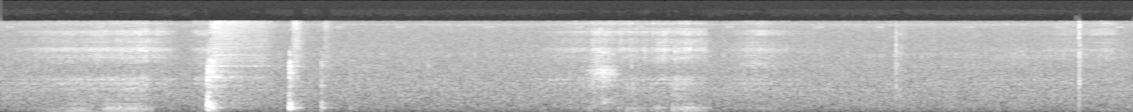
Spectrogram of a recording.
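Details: Sleeping person snoring: low, rumbling breath noises come and go over a noisy room background with a few sharp knocks; snoring.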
